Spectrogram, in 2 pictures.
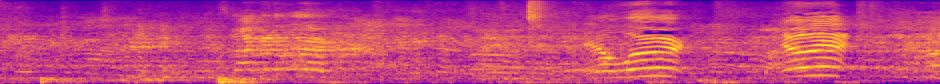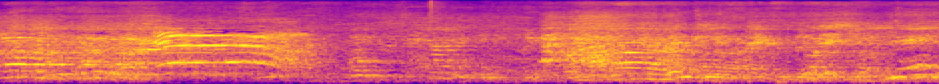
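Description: Young adults talk and shout loudly in a crowd.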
